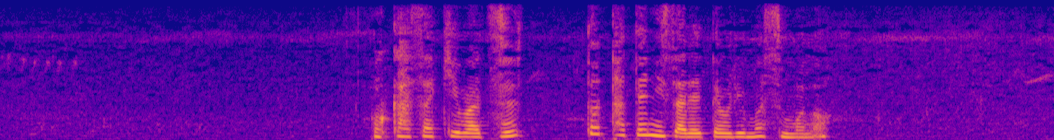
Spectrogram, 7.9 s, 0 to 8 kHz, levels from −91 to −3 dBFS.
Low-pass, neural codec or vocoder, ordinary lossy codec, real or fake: none; codec, 16 kHz, 8 kbps, FreqCodec, larger model; none; fake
